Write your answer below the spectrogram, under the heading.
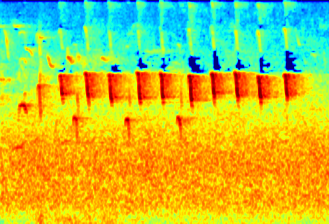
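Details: Song thrush singing at the Henry Moore sculpture: a run of about ten sharp, identical notes repeated roughly three times a second, with faint higher notes above and a steady background hiss.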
